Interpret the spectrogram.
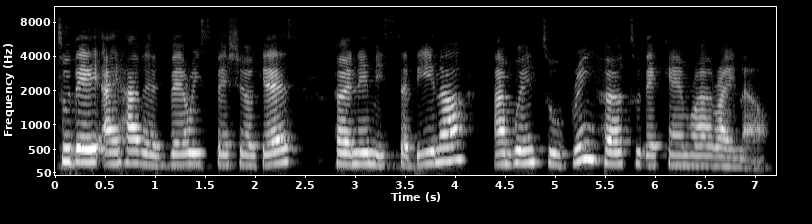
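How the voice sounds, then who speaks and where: A woman's voice: on the high side, normal speed. A woman hosting an online interview, introducing her guest and prompting friendly questions. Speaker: host.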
